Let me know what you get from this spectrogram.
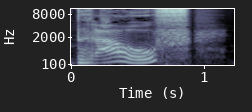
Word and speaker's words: drauf: Ja, G-U-T, yeah. Und dann drauf, D-R-A-U-F.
